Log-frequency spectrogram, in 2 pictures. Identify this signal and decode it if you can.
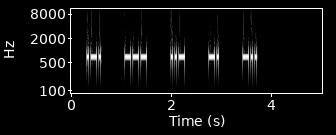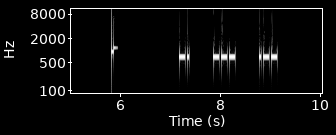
Morse code, heard as a keyed tone, about 30 wpm, spaced as for 14 wpm, 700 Hz. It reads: ROUND NOW
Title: 4x Character Spacing - Top 200 Words - 30wpm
